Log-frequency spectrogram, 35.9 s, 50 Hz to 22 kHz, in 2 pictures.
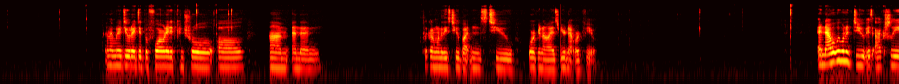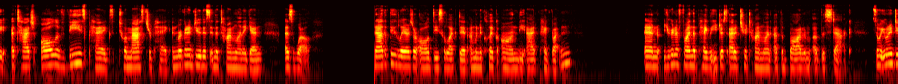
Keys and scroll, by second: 4.3 super+a, 12.4 super+=, 15.0 space.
